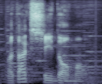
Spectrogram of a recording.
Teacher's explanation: the accent when adding domo is always on the do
